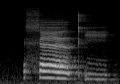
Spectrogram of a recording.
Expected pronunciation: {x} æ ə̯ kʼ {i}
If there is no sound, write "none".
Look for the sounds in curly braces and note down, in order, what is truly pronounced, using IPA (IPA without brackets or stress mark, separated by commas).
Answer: x, i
